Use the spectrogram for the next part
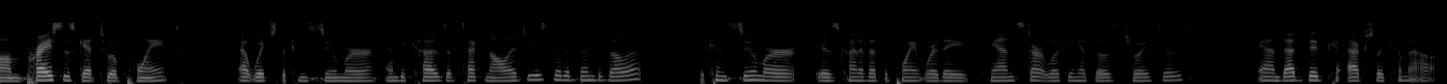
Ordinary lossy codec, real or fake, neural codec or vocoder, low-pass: AAC, 48 kbps; real; none; 7.2 kHz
